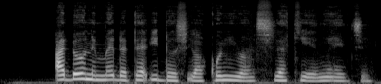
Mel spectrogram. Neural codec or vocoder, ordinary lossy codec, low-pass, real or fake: codec, 44.1 kHz, 1.7 kbps, Pupu-Codec; none; none; fake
